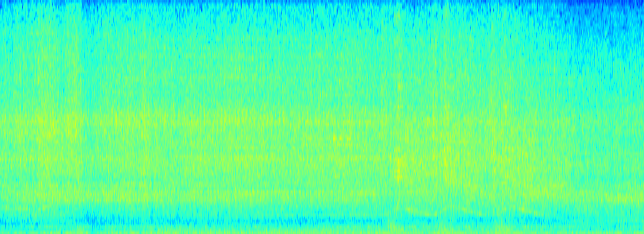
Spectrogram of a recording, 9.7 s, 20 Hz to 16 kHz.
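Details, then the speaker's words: 1971 Chevy Nova V8, long stored, now with exhaust and mufflers, after timing set, idling about 900 rpm: strong even rumble climbing cleanly on throttle and dropping back without stumbling; normal revving. "Sounds happier. We're having a little 750, nope, 900. What does it sound like? Sounds pretty good."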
